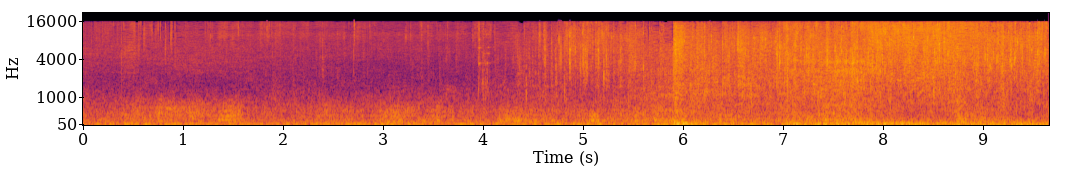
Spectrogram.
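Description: Dramatised volcanic-eruption sound: a deep steady rumble. About four seconds in, a hissing, crackling rush joins it, and a boom about six seconds in is followed by louder rumbling and crackling.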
